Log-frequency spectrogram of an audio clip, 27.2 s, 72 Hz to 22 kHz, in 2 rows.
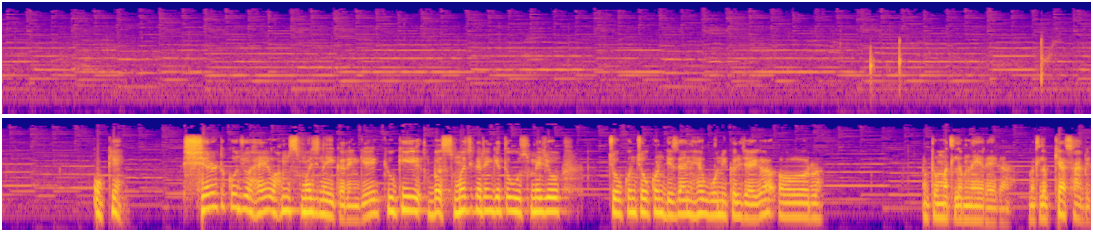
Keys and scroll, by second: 13.7 ctrl+=, 16.1 space, 22.4 space, 25.5 ctrl+-.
